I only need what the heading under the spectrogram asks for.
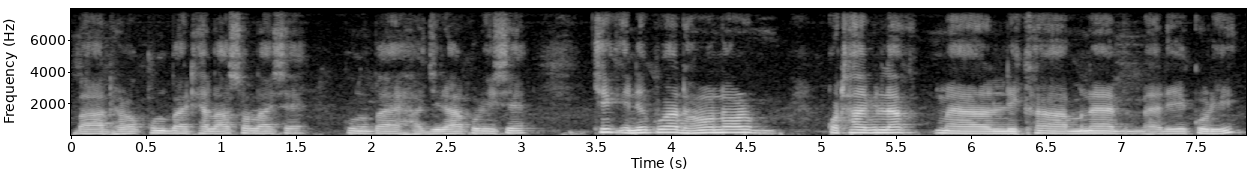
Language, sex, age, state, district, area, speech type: Assamese, male, 60+, Assam, Morigaon, rural, spontaneous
